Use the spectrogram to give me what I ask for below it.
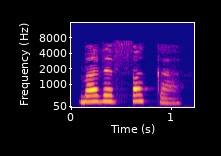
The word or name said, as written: muthafucka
